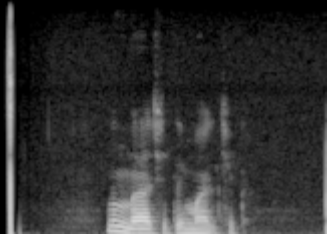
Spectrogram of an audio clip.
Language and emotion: Russian, neutral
